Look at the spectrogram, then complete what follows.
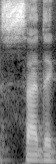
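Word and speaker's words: צדי: Sad has t sound as in the word hats. That t is where sad gets it sound. Or as in the word cat, that t ss sound is where sad gets its sound. Is how you pronounce the letter sad.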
